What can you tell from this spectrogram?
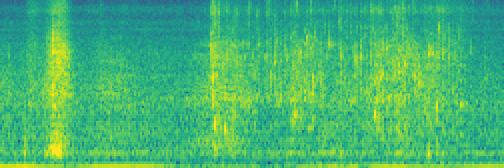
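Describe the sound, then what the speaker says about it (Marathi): Water pours into a cooking pan holding roasted garlic, tomato and onion, a soft steady splashing trickle that swells after a brief splash, fairly faint and close. "थोडं अजून पाणी ओतते."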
